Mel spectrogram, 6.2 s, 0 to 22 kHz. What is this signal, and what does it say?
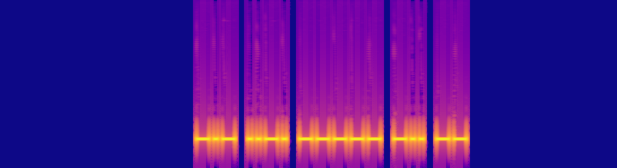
Morse code, heard as a keyed tone, about 28 wpm, 700 Hz. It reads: KF0DM
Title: USA Call Signs - 5 Characters - Repeated 2x - 28wpm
